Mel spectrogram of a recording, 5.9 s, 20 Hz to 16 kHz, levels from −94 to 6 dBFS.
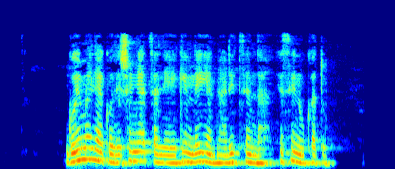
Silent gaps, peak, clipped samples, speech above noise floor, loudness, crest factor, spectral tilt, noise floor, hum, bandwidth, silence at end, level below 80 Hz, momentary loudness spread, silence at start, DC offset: none; -6 dBFS; under 0.1%; 60 dB; -23 LUFS; 18 dB; -6 dB/octave; -82 dBFS; none; 7.8 kHz; 0.95 s; -68 dBFS; 8 LU; 1 s; under 0.1%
